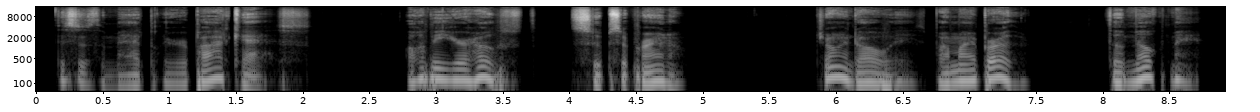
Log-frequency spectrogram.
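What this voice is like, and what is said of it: Mock public-radio announcer voice. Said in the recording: “I was using my NPR voice.”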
